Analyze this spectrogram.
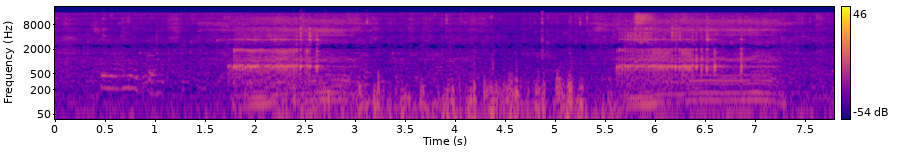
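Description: A sleeping Rottweiler snores in loud, rattling drawn breaths with a nasal, buzzy tone. Softer, low grunting breaths fill the gaps between the strong snores, which come about four seconds apart.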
